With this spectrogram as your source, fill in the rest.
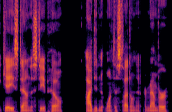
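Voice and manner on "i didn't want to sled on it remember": usual speaking voice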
